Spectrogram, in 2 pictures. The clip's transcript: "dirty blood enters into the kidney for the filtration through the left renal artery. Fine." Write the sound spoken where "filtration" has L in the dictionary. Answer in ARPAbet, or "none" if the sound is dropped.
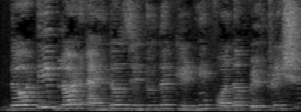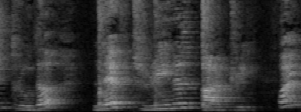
none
